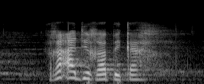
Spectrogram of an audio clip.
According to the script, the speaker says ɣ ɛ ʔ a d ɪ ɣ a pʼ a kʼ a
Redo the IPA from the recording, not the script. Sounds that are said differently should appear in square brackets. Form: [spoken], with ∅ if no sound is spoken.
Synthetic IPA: ɣ [a] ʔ a d [i] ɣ a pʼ [ɛ] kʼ a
